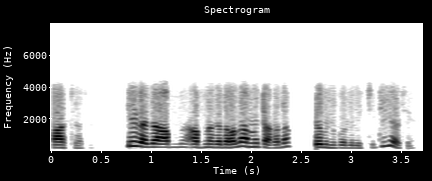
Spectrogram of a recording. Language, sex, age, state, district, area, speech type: Bengali, male, 18-30, West Bengal, Purba Medinipur, rural, conversation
